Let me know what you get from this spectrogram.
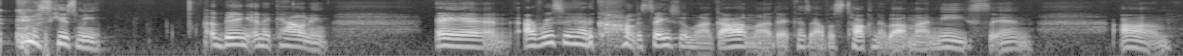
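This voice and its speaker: A woman's voice: sits low, vocal fry. A woman in her forties giving a reflective, candid personal testimony as an interview guest, in a conversational way, often saying "you know". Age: 40s.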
